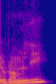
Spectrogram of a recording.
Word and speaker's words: Romilly: And I'm joined here by, do I pronounce it correctly, Romilly?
